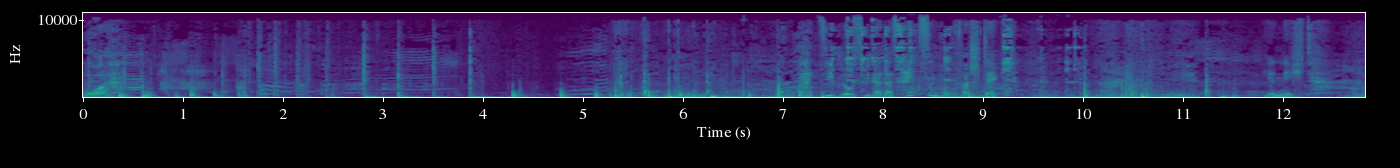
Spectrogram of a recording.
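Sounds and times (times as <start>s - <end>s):
speech: 0.0s - 0.6s, 7.8s - 9.5s, 11.8s - 12.8s
babies crying: 0.1s - 10.0s, 10.9s - 12.8s
steady clatter of sharp knocks and taps: 0.3s - 7.5s.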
